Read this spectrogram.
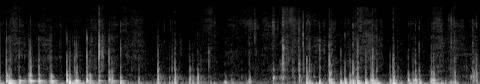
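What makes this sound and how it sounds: Long nails tap and grip the cover and page edges of a blue cloth-bound hardcover book. The result is a quick, uneven run of short, dry, dull taps with soft scratchy grips between them. The sound is weighted toward the low end.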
